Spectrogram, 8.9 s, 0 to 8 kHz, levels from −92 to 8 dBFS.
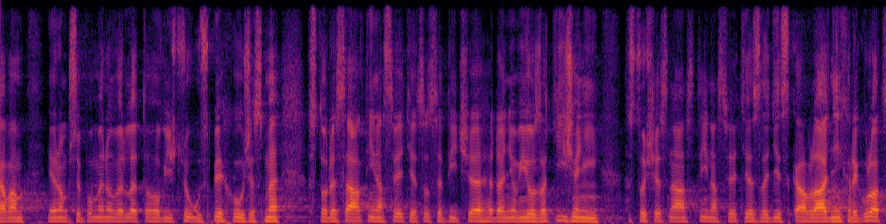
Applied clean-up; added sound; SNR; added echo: none; none; none; none.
